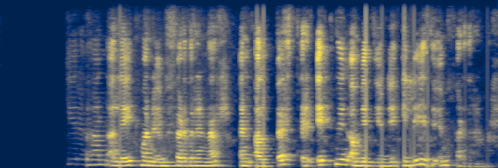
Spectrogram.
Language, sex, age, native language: Icelandic, female, 50-59, Icelandic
